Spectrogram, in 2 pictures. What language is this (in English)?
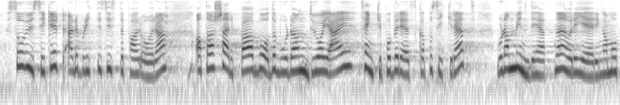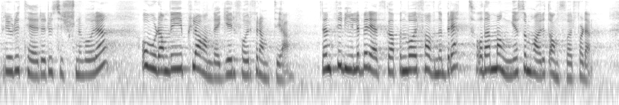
Norwegian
